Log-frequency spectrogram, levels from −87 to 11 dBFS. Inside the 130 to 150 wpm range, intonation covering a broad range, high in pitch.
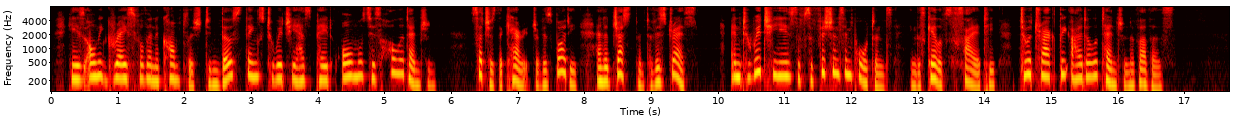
No: average, 170 wpm; wide, 6.6 semitones; high, 220 Hz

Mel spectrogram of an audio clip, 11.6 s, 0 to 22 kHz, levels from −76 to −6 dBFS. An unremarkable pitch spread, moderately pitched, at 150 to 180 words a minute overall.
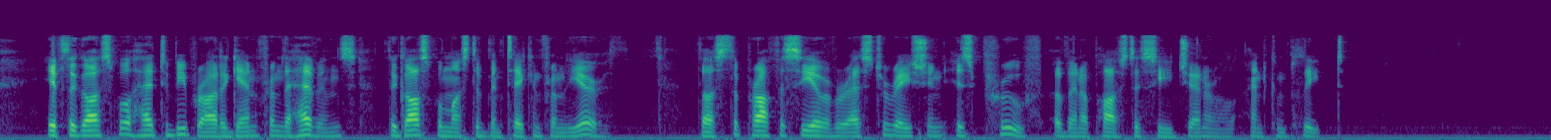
No: average, 3.0 semitones; low, 125 Hz; average, 175 wpm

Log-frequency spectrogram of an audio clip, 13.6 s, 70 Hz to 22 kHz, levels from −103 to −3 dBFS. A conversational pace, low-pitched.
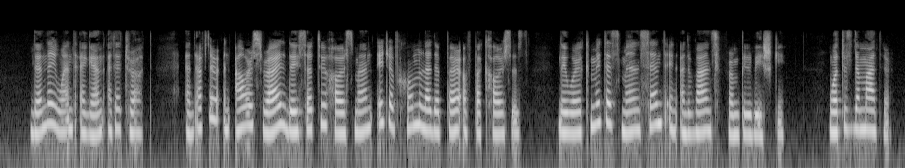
No: average, 165 wpm; high, 245 Hz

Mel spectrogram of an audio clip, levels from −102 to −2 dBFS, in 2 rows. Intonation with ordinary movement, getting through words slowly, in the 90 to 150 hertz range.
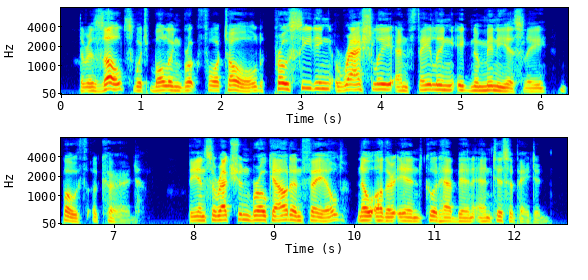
Yes: average, 4.1 semitones; slow, 120 wpm; medium, 140 Hz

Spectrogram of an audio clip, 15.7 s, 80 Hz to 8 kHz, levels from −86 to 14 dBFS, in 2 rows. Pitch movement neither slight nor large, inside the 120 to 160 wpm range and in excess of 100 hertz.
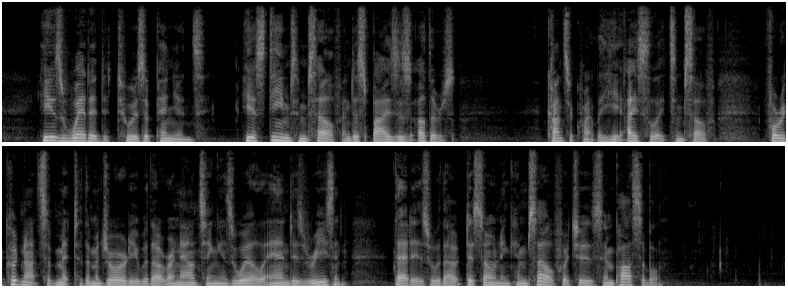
Yes: average, 3.5 semitones; average, 150 wpm; low, 135 Hz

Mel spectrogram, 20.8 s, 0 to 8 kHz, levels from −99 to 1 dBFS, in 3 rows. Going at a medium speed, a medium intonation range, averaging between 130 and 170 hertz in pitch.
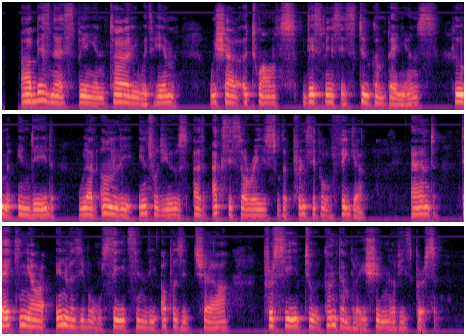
No: slow, 120 wpm; average, 3.8 semitones; medium, 140 Hz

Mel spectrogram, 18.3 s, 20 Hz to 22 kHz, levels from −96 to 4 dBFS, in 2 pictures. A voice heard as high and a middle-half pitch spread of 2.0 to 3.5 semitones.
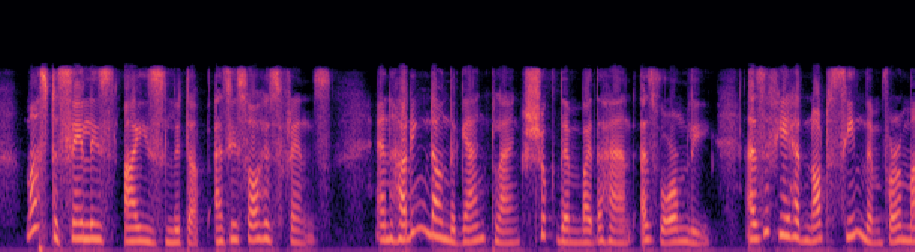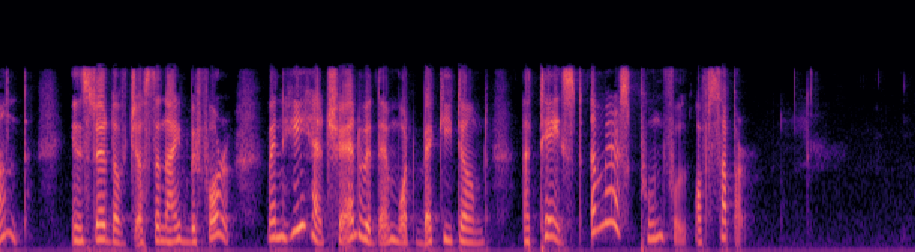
No: high, 220 Hz; average, 4.5 semitones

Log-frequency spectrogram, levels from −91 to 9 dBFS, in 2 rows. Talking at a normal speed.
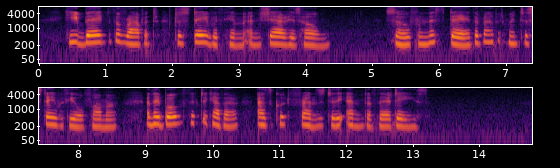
Yes: average, 160 wpm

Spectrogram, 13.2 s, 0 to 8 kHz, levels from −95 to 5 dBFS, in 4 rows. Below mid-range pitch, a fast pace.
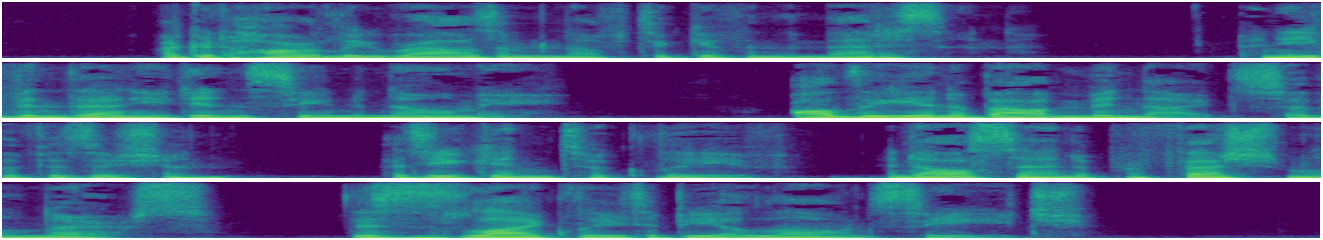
Yes: low, 125 Hz; fast, 225 wpm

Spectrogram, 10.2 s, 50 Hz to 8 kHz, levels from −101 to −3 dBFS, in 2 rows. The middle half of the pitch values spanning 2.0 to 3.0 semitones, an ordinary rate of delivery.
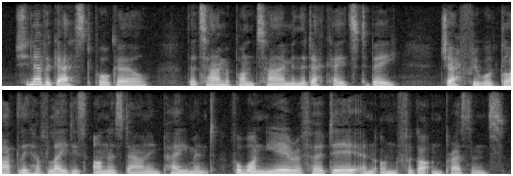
Yes: narrow, 2.5 semitones; average, 195 wpm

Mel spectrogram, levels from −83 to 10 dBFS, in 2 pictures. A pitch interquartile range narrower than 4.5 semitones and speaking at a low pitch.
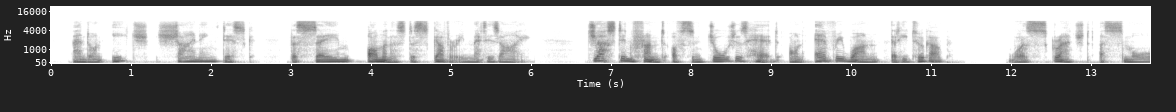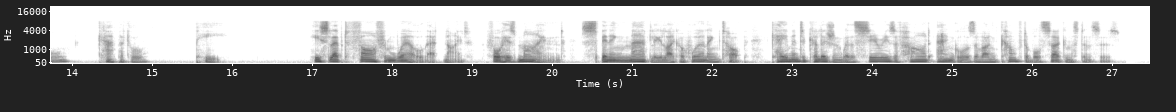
No: average, 5.2 semitones; low, 110 Hz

